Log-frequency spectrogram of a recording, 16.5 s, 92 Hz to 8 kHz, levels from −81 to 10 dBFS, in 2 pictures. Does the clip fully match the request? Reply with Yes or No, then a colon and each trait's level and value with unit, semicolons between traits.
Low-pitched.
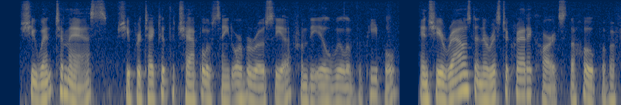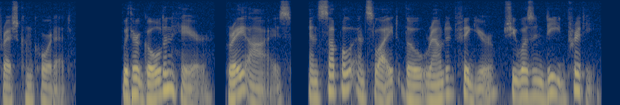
Yes: low, 115 Hz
